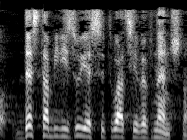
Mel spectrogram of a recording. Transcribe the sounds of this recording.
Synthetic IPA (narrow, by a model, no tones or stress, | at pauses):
d̪ɛst̪abʲilʲizujɛsɘt̪uat̪sʲjɛvɛvnɛntt͡ʂnɔ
